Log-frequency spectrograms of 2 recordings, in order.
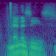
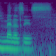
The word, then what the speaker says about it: Menezes: Menezes. Menezes coming in.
